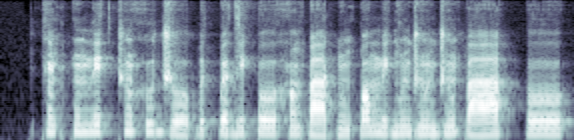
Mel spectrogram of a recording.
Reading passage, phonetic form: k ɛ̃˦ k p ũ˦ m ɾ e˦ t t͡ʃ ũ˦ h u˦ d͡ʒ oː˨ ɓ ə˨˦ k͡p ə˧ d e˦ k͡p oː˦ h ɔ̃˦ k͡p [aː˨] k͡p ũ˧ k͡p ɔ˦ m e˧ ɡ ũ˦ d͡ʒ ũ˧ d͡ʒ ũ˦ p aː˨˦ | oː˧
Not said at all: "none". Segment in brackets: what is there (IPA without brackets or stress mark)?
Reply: aː˨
